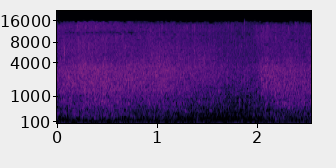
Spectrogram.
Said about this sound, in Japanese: 海の音に包まれて、波の音に誘われ、静かに、ゆっくりと、夢の世界へ。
